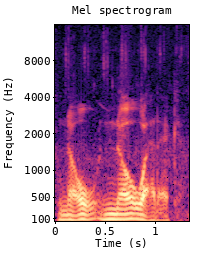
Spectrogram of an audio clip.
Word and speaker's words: noetic: Not only is it poetic, right, because it's exactly spelled like poetic. It's noetic, N-O-E-T-I-C.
